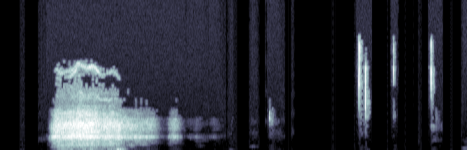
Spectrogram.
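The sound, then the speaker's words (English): A group draws a deep breath in together, one long airy inhale lasting about a second, followed by a short breathy tail and a few faint scattered ticks in near silence. “And all together, right now, we'll breathe in air.”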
